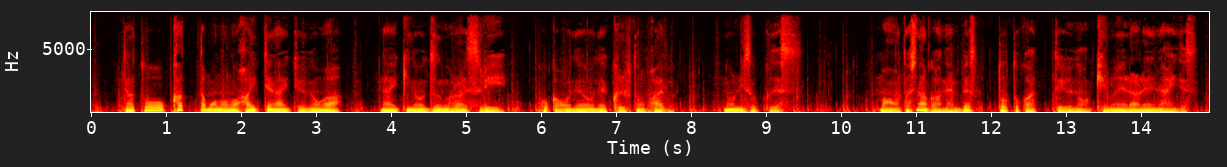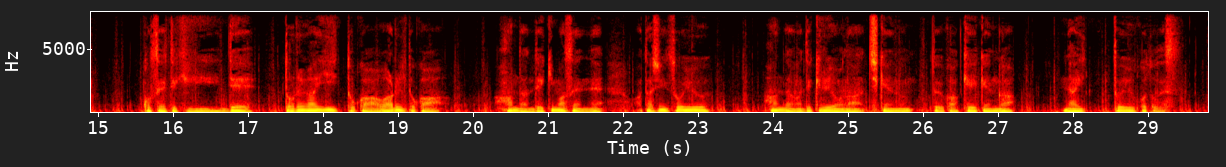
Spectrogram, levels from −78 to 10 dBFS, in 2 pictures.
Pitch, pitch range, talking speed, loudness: 100 Hz, 90-110 Hz, 250 characters per minute, -17 LUFS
